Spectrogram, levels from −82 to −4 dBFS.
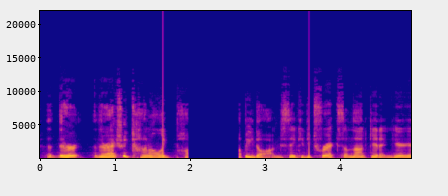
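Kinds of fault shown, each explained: Audio missing between chunks: About 50 ms vanishes at 1.63 s and 3.59 s with the edges butted together, likely lost while 2-second processing chunks were being switched.
Playback stall: The output goes silent mid-flow from 1.97 s to 2.65 s, about 0.68 s, likely because the player ran short of data or was blocked.
Time-compressed catch-up: From 2.65 s to the end the sound runs at about 1.1 times speed at unchanged pitch, small pieces cut and cross-faded to clear the backlog.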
